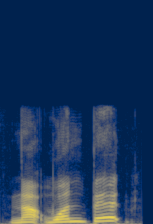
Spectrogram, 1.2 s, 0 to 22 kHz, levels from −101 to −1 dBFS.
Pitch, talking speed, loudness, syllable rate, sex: 265 Hz, 155 wpm, -16 LUFS, 5.1 syllables/s, female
